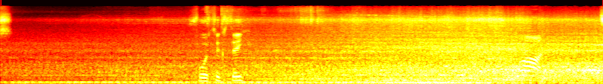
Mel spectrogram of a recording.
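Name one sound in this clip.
A diesel freight locomotive approaches and rumbles loudly past.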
